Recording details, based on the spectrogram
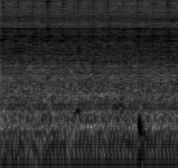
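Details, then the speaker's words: Ford Everest Titanium diesel, recently bought; owner reports it lacks pull and feels held back on acceleration, improved somewhat after fuel filter replacement. Steady, even diesel clatter at idle, smooth low throb, no stray knocks or ticks; mechanic finds engine sound normal. "Sa pakinig ko naman dito sa makina niya mga boss, wala naman akong makitang kakaiba. Condition yun, na wala ka rin pangamba. Wala namang ingay makina yun."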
